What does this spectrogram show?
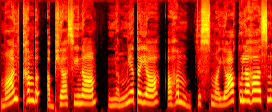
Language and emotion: Sanskrit, surprised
